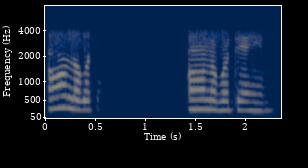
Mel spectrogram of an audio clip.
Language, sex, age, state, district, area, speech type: Assamese, female, 18-30, Assam, Lakhimpur, rural, conversation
